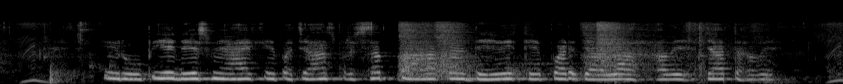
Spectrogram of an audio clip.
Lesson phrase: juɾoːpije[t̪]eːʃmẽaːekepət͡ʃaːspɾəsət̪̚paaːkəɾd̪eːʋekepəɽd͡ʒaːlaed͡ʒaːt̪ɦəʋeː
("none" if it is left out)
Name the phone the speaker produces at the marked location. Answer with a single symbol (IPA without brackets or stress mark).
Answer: d̪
